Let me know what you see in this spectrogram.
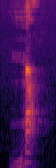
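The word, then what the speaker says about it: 骂: no entonces el el el tono cuatro es un sonido así seco que tiene que caer seco e y rápido no Entonces con ma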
